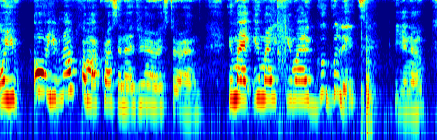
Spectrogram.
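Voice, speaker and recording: Over noticeable background noise, a woman talks at a high pitch and a fairly quick pace, her pitch swinging very widely. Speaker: cooking livestreamer. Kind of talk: live cooking stream, casual chat. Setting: home kitchen. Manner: chatty.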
